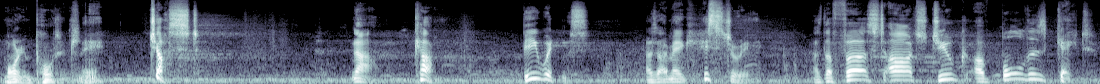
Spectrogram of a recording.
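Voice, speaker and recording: An actor playing a smooth, ambitious tyrant lord in a fantasy game, speaking in pompous, measured oratory. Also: male voice, on the high side, wildly swooping pitch, fairly bright tone, a little hiss or hum, heavily acted. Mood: grandiose. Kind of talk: theatrical fantasy game dialogue. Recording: music behind the voice.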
